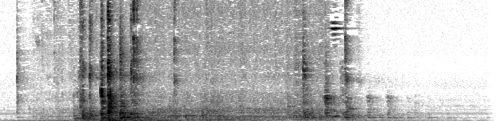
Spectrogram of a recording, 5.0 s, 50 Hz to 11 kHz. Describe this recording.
Elevator door closing, some ambience from outside the building.
Recorded via Tascam Dr-100mk2.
